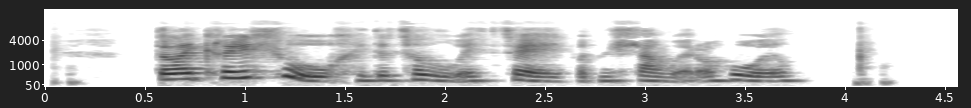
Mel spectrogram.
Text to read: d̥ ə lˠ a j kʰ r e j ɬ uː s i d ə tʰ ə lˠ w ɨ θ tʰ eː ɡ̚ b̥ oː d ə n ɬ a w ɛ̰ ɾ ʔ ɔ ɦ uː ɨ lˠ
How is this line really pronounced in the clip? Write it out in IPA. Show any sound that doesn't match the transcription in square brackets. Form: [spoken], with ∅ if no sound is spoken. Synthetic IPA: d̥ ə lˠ a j kʰ r e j ɬ uː [χ] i d ə tʰ ə lˠ w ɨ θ tʰ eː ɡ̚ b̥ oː d ə n ɬ a w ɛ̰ ɾ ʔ ɔ ɦ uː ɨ lˠ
